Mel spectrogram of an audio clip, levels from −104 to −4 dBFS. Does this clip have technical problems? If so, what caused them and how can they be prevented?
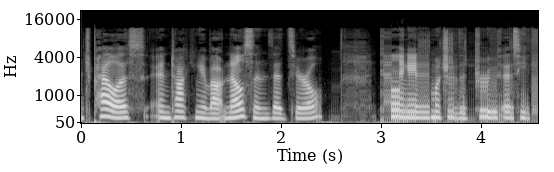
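Yes. From 2.38 s to the end there's robotic sound from repeated short buffers: a rigid 50 Hz buzz, likely from a 20 ms chunk replaying over about half the audio. A larger jitter buffer or more processing headroom would prevent it.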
